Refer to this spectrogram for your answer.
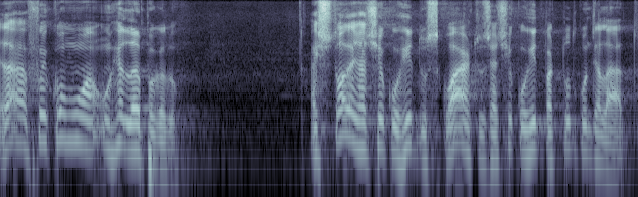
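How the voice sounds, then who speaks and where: A man speaks at a fairly quick pace in a fairly high pitch, with lively intonation and some vocal fry. His pauses are long and frequent. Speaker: pastor. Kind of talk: sermon. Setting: church. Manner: soft-spoken.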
